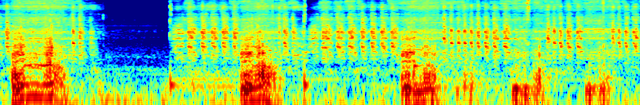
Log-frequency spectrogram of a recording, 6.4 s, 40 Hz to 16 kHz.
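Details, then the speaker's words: 2014 Yamaha XJ6S Diversion, under 12k miles, suspected fuel supply problem with possible water in the tank: cranks well, fires in short ragged bursts and catches briefly, then dies, won't idle on its own; fuel pump to be tested. "right, so you know the engine runs and it actually sounds good. No, we've got to make it run on its own."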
